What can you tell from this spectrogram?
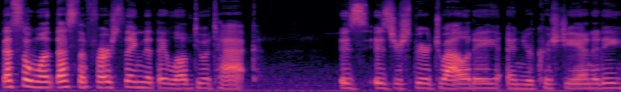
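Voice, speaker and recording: At a moderate pace, a woman talks with a slight Southern US accent. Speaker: live streamer. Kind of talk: casual chat.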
